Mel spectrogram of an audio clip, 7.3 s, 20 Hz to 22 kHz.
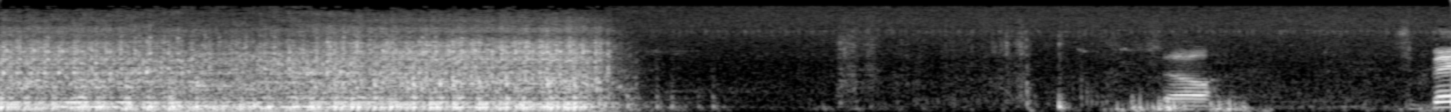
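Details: Evinrude Starflight 100hp two-stroke outboard out of the water, given a couple of good revs: crisp, even buzz holds steady about three seconds then shuts off; normal running after repair work.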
